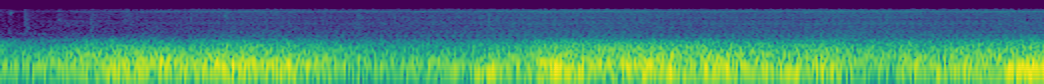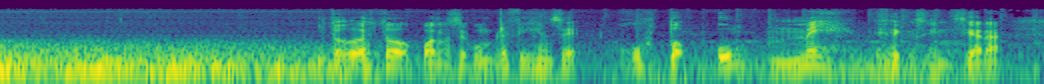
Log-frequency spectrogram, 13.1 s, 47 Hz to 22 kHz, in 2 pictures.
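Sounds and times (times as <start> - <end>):
erupting Cumbre Vieja volcano rumbling roar before dawn: 0.0 - 8.9
speech: 8.8 - 13.0.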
